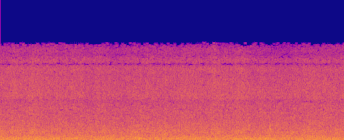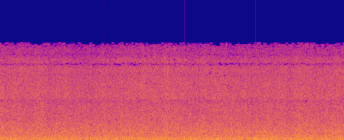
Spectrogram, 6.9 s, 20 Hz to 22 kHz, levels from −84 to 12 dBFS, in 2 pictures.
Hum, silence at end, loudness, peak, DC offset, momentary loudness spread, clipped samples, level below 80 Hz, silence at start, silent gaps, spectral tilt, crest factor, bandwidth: none; 0 s; -11 LUFS; 0 dBFS; 0.3%; 1 LU; under 0.1%; -28 dBFS; 0 s; none; -3 dB/octave; 12 dB; 15.5 kHz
